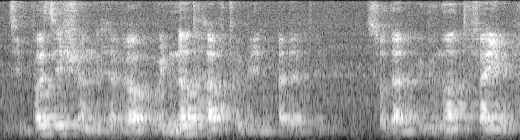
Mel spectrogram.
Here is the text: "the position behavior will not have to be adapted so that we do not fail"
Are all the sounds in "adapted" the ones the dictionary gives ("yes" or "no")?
no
